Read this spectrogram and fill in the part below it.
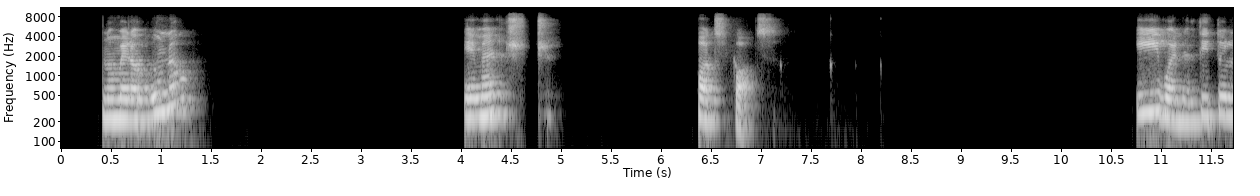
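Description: A woman speaks slowly in short bursts over an online call.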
